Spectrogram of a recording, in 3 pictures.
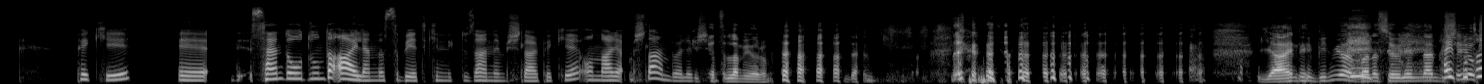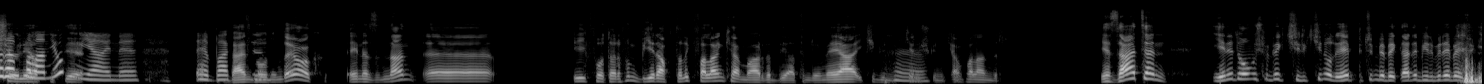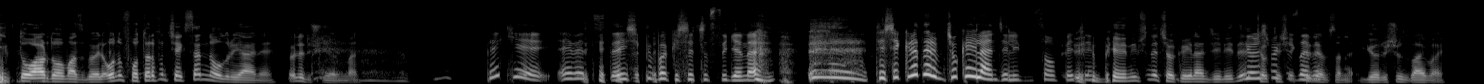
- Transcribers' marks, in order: other background noise; laugh; laughing while speaking: "dermişim"; laugh; chuckle; chuckle; laughing while speaking: "gene"; chuckle; chuckle; laughing while speaking: "Benim"
- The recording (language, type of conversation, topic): Turkish, podcast, Bir topluluk etkinliği düzenleyecek olsan, nasıl bir etkinlik planlardın?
